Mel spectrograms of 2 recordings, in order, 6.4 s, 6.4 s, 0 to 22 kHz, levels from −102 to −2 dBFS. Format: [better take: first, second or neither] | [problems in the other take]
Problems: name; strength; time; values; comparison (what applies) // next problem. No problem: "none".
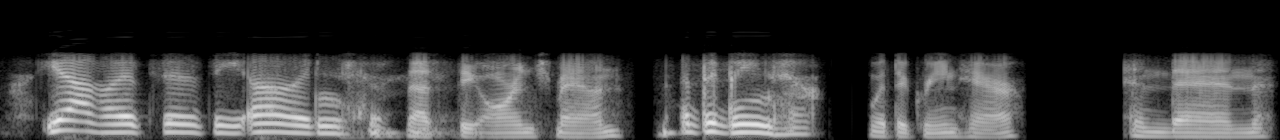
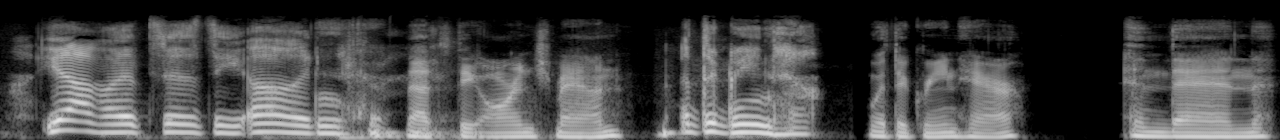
second | phone-call audio; nothing above 3.5 kHz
